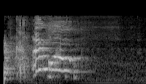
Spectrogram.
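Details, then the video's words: A French Bulldog puppy, barking on command, gives a single short, high-pitched bark with a raspy, yelping edge. "French Bulldog puppy barks"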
